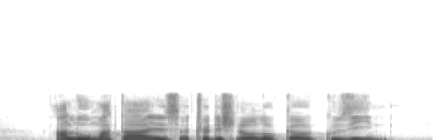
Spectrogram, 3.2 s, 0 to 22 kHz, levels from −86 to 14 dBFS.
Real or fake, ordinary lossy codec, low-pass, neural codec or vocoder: real; none; 7.2 kHz; none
